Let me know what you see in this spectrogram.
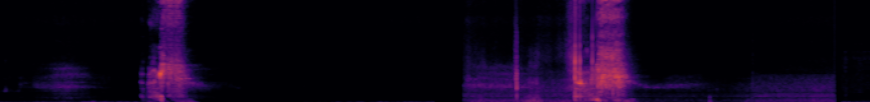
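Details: Sneezes while sick with a cold: two forceful sneezes, each with a quick intake of breath before a sharp burst, with low background rumble.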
